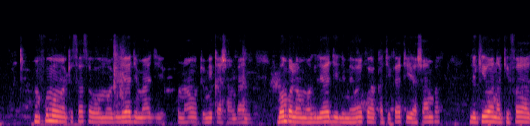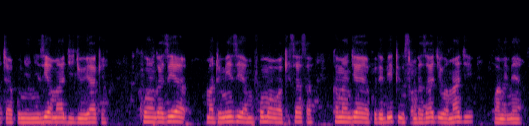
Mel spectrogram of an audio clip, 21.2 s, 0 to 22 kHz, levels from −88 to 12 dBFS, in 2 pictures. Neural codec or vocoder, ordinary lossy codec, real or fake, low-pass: none; Opus, 24 kbps; real; 7.2 kHz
